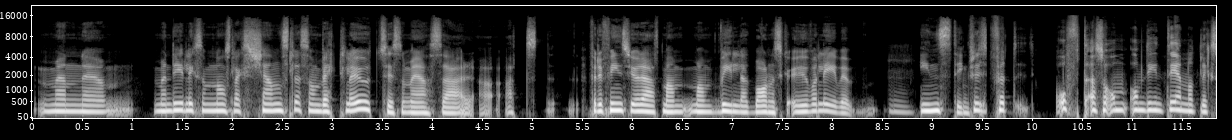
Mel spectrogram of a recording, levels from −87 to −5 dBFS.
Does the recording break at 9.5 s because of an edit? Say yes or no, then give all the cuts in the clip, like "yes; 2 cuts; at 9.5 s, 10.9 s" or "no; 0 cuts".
yes; 2 cuts; at 5.5 s, 9.5 s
